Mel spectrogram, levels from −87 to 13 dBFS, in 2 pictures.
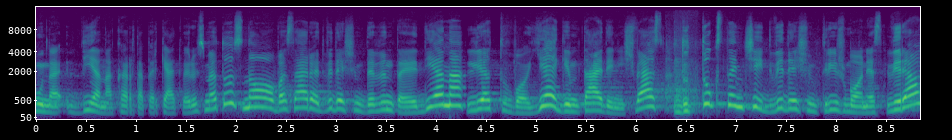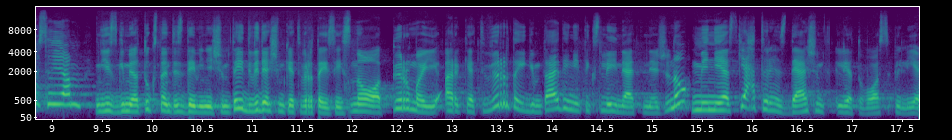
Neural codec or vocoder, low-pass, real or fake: none; 14.4 kHz; real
